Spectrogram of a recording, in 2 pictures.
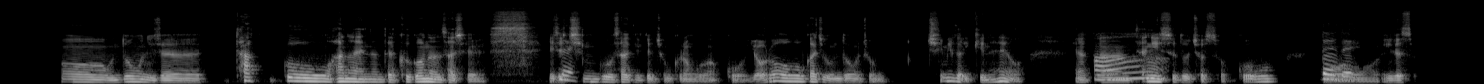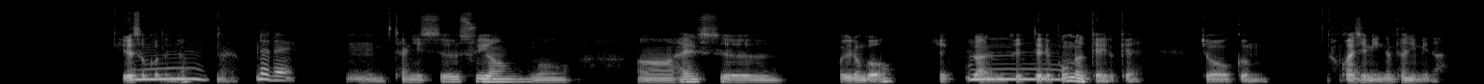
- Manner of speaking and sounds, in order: teeth sucking; tapping
- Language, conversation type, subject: Korean, advice, 새로운 도시로 이사한 뒤 친구를 사귀기 어려운데, 어떻게 하면 좋을까요?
